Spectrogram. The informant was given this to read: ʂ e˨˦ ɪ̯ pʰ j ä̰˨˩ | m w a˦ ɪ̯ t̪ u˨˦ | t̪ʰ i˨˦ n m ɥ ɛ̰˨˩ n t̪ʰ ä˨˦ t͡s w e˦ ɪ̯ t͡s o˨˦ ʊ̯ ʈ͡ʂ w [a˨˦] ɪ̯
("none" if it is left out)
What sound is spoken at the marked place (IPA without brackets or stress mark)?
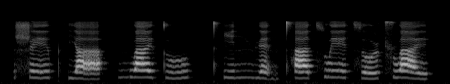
a˥˨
